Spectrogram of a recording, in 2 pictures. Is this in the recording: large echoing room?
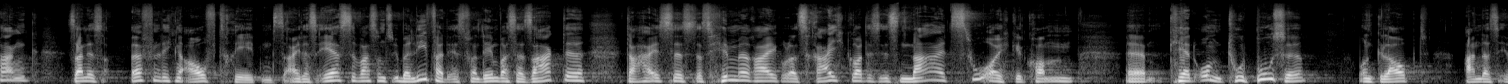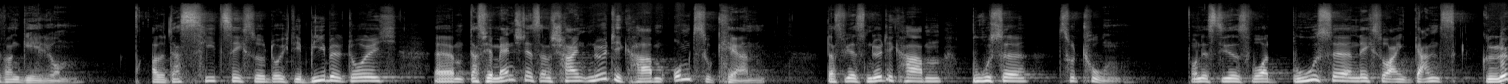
yes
